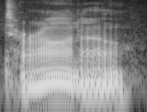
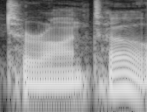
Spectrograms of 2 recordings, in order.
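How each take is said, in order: First: It is pronounced the way locals say it. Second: It is pronounced the way outsiders say it. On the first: "as a Torontonian I'm supposed to say Toronto" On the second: "every now and then I'll say Toronto"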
